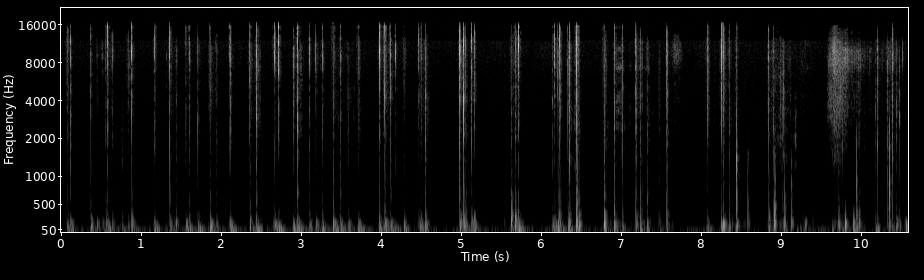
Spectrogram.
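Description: Long nails rapidly tap and lightly scratch a flat printed plastic/foil facial sheet mask pouch, making a dense run of short, dull, low-heavy clicks that stop almost instantly. A brief brighter, hissy scratch comes near the end.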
